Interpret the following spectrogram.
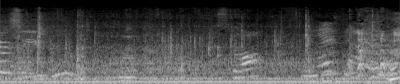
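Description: Young children playing, with short rising squeals and calls scattered through, over a steady low hum.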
